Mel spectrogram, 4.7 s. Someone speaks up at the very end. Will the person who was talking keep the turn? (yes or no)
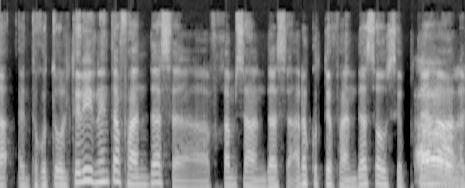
yes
